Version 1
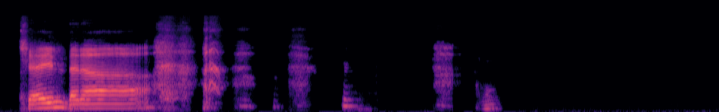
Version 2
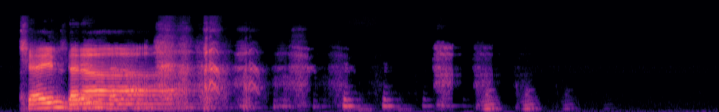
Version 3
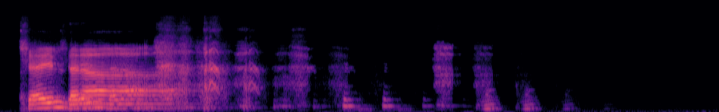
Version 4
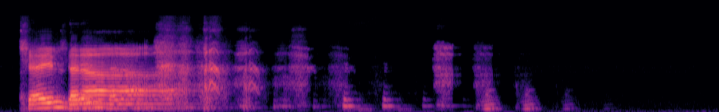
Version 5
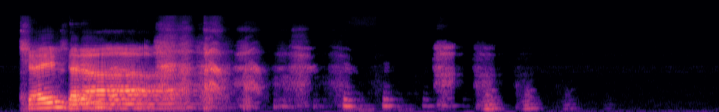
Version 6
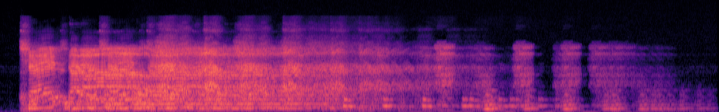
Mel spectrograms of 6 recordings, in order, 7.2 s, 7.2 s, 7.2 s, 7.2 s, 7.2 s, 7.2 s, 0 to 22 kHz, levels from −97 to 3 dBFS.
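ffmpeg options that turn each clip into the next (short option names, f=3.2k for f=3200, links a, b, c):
-filter_complex "[0:a]bandreject=f=60:t=h:w=6,bandreject=f=120:t=h:w=6,bandreject=f=180:t=h:w=6,bandreject=f=240:t=h:w=6,asplit=2[a][b];[b]adelay=397,lowpass=f=880:p=1,volume=-5dB,asplit=2[c][d];[d]adelay=397,lowpass=f=880:p=1,volume=0.15,asplit=2[e][f];[f]adelay=397,lowpass=f=880:p=1,volume=0.15[g];[a][c][e][g]amix=inputs=4:normalize=0,volume=6.5dB"
-filter_complex "[0:a]acrossover=split=2700[a][b];[b]acompressor=threshold=-39dB:ratio=4:attack=1:release=60[c];[a][c]amix=inputs=2:normalize=0,volume=-7dB"
-af "aeval=exprs='0.168*(cos(1*acos(clip(val(0)/0.168,-1,1)))-cos(1*PI/2))+0.00596*(cos(3*acos(clip(val(0)/0.168,-1,1)))-cos(3*PI/2))':c=same,volume=6.5dB"
-filter_complex "[0:a]asplit=2[a][b];[b]alimiter=limit=-16.5dB:level=0:latency=1:release=91,volume=2dB[c];[a][c]amix=inputs=2:normalize=0,flanger=delay=19:depth=6.6:speed=1.5"
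-filter_complex "[0:a]afftfilt=real='re*lt(hypot(re,im),0.2)':imag='im*lt(hypot(re,im),0.2)':win_size=1024:overlap=0.75,asplit=2[a][b];[b]aecho=0:1:790|1264|1548|1719|1821:0.631|0.398|0.251|0.158|0.1[c];[a][c]amix=inputs=2:normalize=0,volume=7.5dB"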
